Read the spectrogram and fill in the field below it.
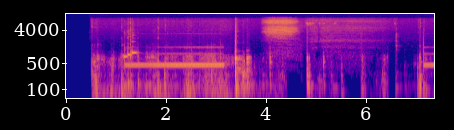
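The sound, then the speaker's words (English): Telephone tones sound over a low rumble as a call is placed to a contestant in Oshkosh, Wisconsin, with a steady dial tone held for a couple of seconds, then a brief bright ring and a few scattered clicks and knocks. “And, we're going to give him a little call here, all right?”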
